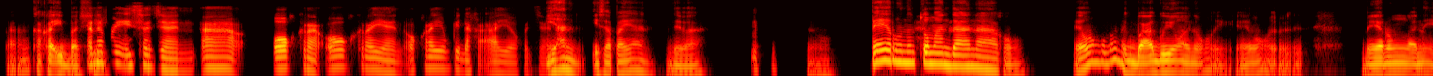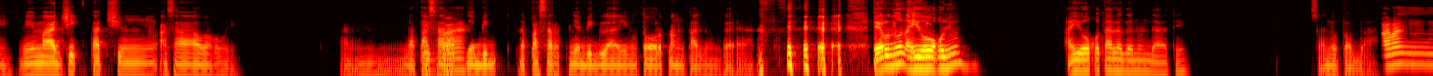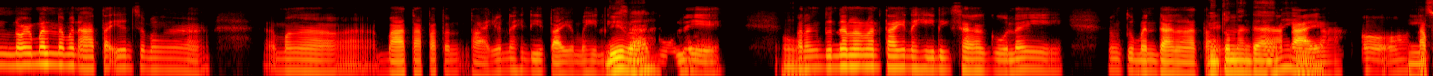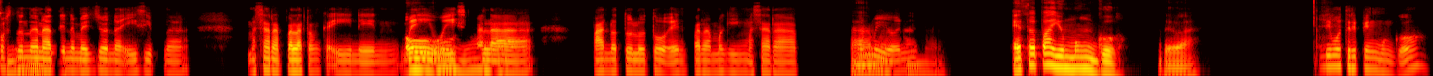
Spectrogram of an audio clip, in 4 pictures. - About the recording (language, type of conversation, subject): Filipino, unstructured, Ano ang madalas mong kainin kapag nagugutom ka?
- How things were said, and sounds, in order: laugh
